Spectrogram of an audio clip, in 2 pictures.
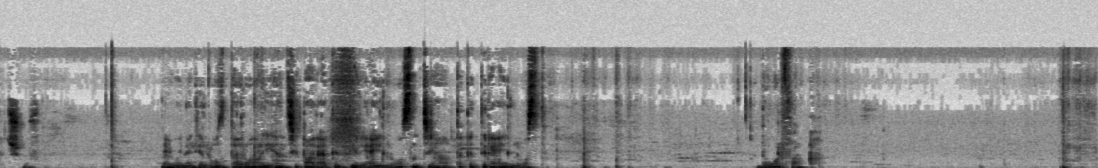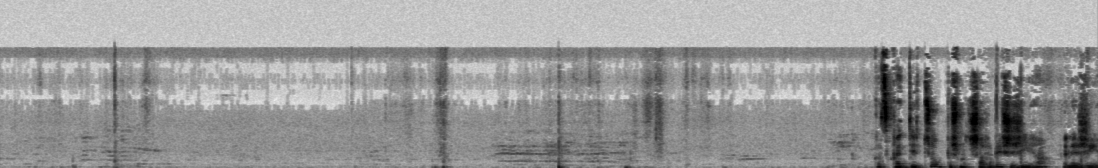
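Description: Thread rustles softly as it is pulled through cloth.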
